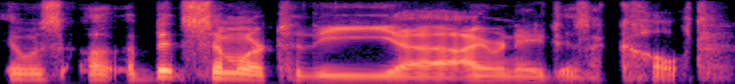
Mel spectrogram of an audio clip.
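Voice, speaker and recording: A man with a stuffed-up cold voice, hosting his own channel in casual, halting commentary, mild-mannered and thinking aloud. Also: lowish voice, animated, gravelly, a bit bright, dry recording. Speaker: indie creator and channel host.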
